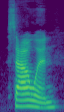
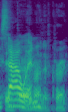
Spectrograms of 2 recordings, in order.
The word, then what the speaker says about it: Samhain: And most people Samhain they would think cuz that's how it's spelled, Samhain.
